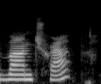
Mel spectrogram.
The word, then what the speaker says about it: von Trapp: The this is based on an actual live the actual is it Van Trapp or Von Trapp? How do you pronounce their last name? Van I Trapp? pronounce it Von Trapp.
